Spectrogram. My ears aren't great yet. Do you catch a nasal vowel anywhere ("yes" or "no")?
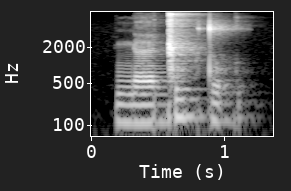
no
